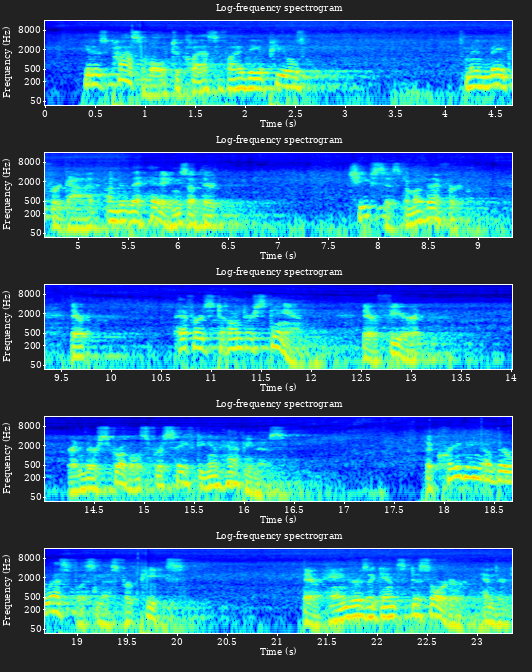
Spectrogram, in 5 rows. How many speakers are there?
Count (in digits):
1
